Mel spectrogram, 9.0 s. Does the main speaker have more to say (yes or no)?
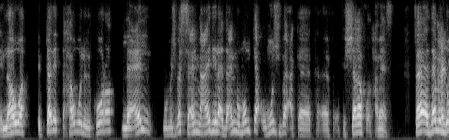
yes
